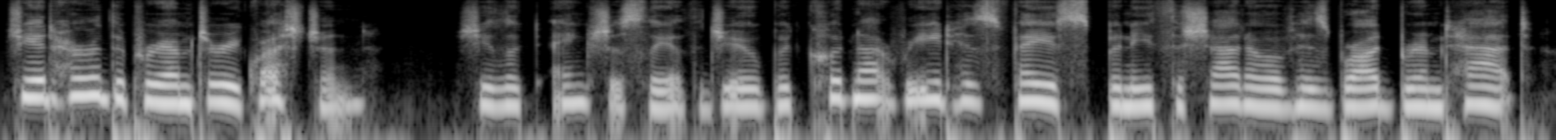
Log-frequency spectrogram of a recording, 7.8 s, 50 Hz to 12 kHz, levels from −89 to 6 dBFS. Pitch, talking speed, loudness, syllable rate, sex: 205 Hz, 200 wpm, -17 LUFS, 5.1 syllables/s, female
